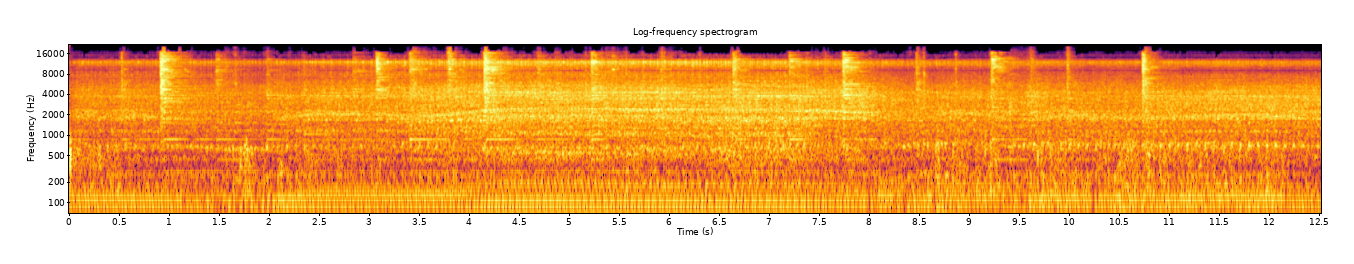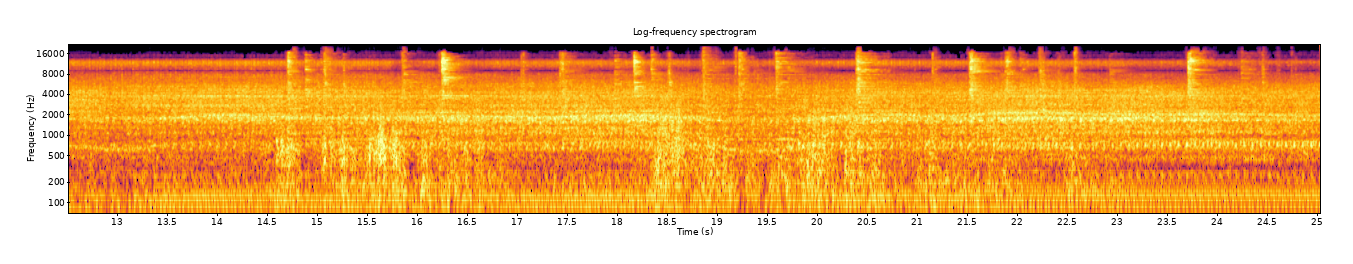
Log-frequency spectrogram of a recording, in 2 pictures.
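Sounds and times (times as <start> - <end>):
motorcycle engine running: 0.0 - 25.0
rushing wind noise: 0.0 - 25.0.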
